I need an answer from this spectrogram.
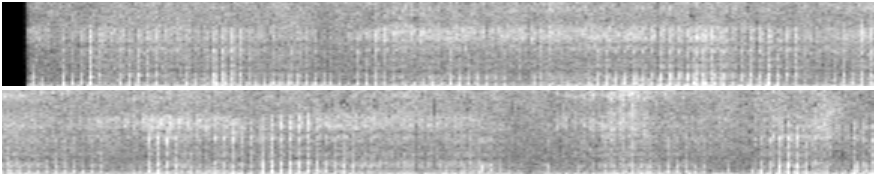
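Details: Two kittens named Sapi and Kebo, sound asleep and snoring: a low, steady rumbling with breathing phases that swell and ease every couple of seconds, a faint higher rasp riding on top.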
